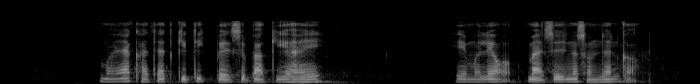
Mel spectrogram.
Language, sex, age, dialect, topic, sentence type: Marathi, male, 18-24, Varhadi, banking, question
